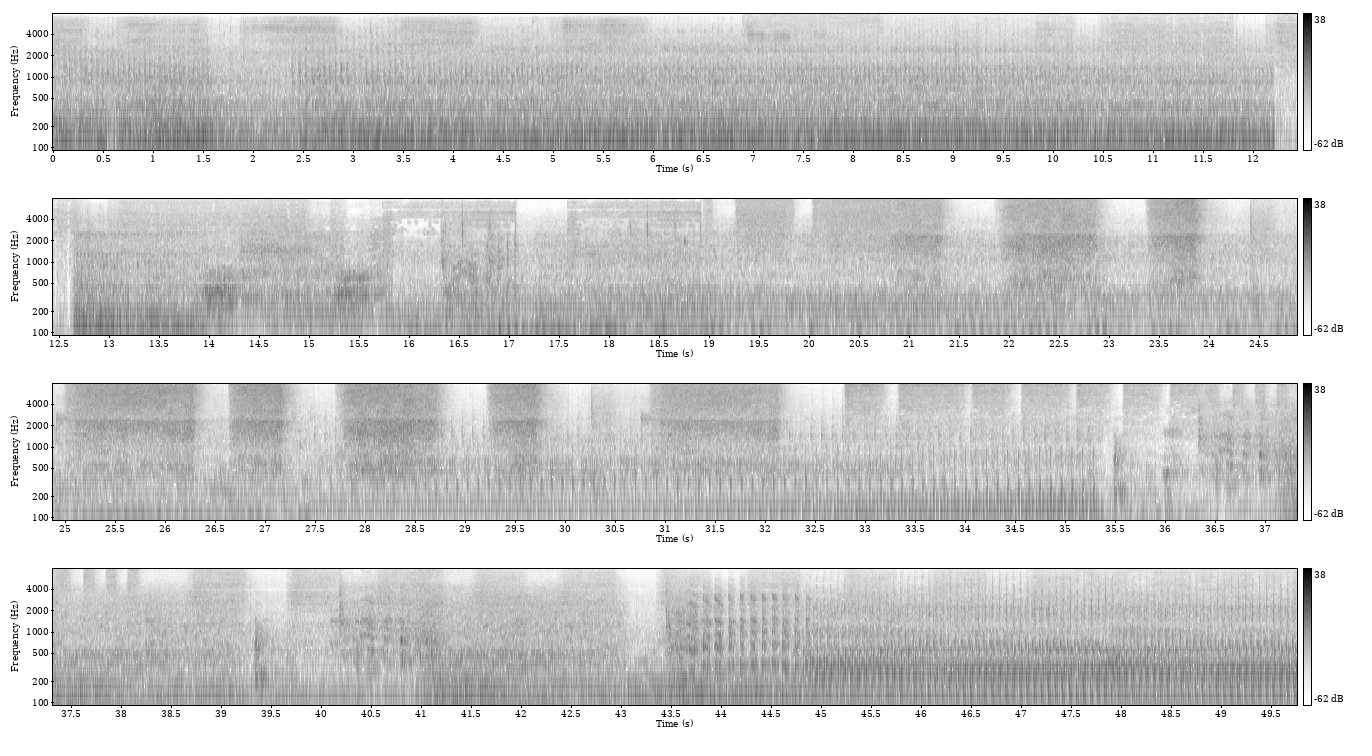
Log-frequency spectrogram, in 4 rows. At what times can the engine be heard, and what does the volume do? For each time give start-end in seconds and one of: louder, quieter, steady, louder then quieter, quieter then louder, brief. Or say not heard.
0.0-49.7 quieter then louder.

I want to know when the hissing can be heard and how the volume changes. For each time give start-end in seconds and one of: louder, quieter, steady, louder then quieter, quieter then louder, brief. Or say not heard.
0.0-49.7 louder then quieter.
